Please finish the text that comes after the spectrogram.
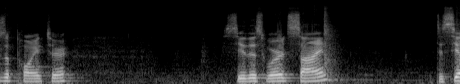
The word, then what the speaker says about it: sin: n cos t n the first one is pronounced sign this is apparently an abbreviation they just took the e off okay so the sine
